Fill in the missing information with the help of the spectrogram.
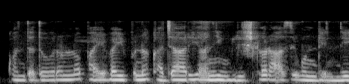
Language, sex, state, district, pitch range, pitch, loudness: Telugu, female, Telangana, Hyderabad, 195-215 Hz, 205 Hz, -16 LUFS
